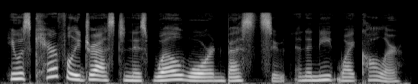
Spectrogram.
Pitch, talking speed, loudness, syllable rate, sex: 200 Hz, 215 wpm, -17 LUFS, 5.3 syllables/s, female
